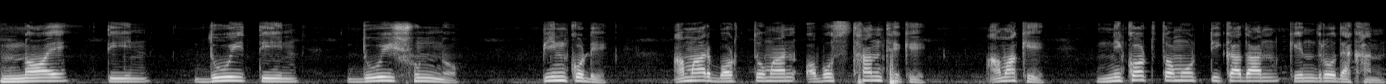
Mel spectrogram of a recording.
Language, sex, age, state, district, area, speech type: Bengali, male, 18-30, West Bengal, Howrah, urban, read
